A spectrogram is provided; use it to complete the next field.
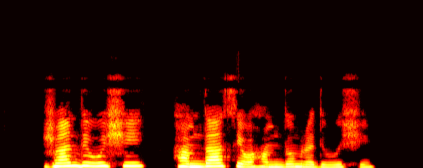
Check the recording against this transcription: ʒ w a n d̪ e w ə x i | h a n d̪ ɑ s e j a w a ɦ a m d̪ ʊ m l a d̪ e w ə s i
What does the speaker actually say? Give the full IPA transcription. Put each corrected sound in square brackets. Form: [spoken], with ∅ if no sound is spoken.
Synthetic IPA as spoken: ʒ w a n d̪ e w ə [ʃ] i | h a [m] d̪ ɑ s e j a w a ɦ a m d̪ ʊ m [ɾ] a d̪ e w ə [ʃ] i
